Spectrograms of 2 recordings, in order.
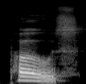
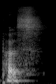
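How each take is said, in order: First: The syllable has a long, full vowel. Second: The syllable has a short, weak vowel. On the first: "it has its full sound" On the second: "the P O S E sounds like pus"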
